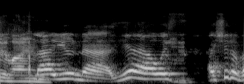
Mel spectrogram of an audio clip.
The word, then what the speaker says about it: LIUNA: Is that Liuna? Liuna, we say Liuna.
